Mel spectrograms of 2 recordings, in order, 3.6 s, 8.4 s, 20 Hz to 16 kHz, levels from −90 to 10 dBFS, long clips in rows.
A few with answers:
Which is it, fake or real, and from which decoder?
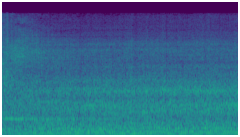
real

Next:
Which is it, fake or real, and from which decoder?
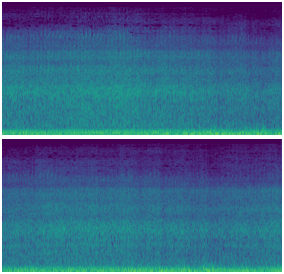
real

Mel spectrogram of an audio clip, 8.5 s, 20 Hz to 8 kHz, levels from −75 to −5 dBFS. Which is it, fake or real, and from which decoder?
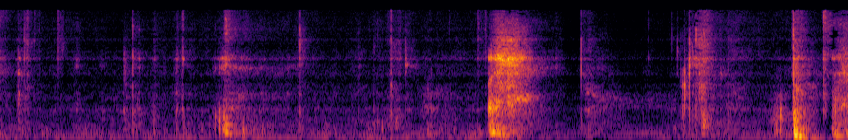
fake, codec, SNAC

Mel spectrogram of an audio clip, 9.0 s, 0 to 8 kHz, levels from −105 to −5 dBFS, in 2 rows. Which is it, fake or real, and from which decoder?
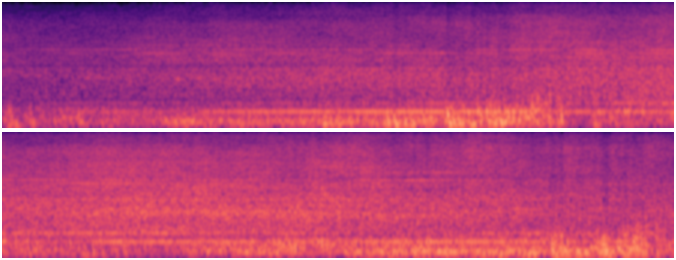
real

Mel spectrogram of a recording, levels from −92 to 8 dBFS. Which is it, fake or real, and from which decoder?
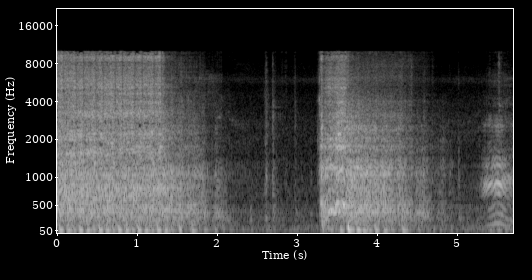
real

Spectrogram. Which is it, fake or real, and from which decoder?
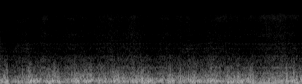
real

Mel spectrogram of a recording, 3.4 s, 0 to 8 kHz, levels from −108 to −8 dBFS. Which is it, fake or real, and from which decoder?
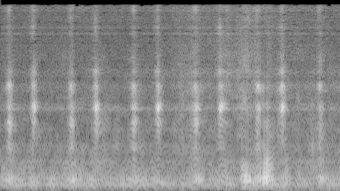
fake, vocoder, Vocos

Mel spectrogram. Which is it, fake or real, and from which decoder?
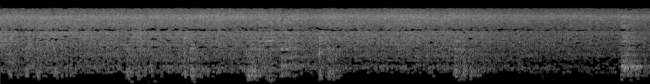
real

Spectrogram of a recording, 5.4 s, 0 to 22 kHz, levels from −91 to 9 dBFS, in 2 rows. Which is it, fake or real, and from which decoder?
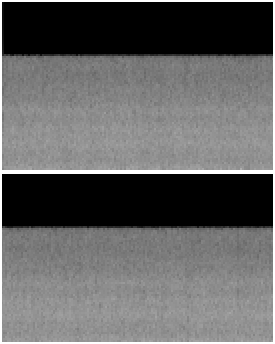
real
